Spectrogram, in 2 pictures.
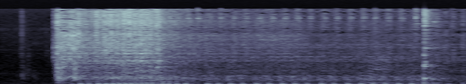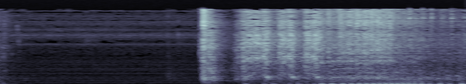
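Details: Honda Beat FI scooter after repair of hesitation and dying when throttled, fuel pressure holding with no leak-down: engine catches at once, steady even putter, stops, then restarts cleanly.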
